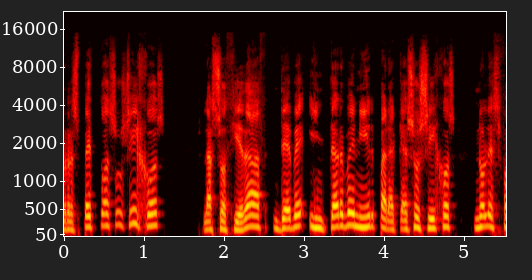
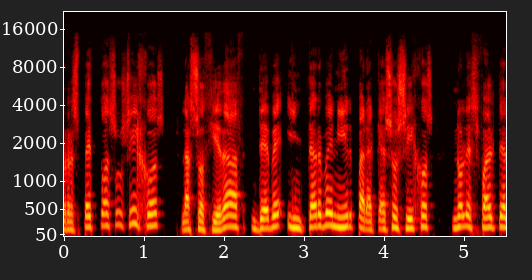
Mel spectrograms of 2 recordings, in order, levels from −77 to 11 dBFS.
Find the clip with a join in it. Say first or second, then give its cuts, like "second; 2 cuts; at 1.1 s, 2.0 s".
second; 1 cut; at 1.3 s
